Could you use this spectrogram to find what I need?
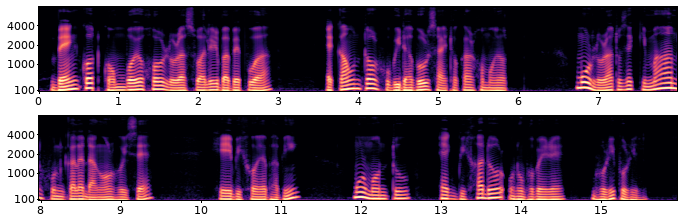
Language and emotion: Assamese, sad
